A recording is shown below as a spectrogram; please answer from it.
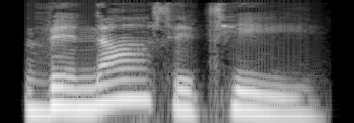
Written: venosity

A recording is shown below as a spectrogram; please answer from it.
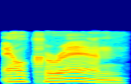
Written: Alcoran

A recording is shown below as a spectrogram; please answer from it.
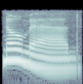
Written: nomad

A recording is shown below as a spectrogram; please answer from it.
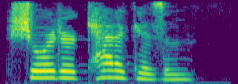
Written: shorter catechism

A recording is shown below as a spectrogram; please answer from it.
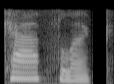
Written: Catholic

